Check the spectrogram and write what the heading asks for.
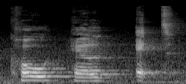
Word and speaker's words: Qoheleth: And you see that word, Q-O-H-E-L-E-T-H? You actually pronounce it Kohelet, yeah?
